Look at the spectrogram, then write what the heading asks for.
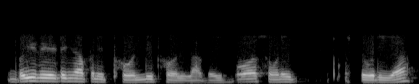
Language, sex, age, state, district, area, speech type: Punjabi, male, 18-30, Punjab, Muktsar, urban, conversation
